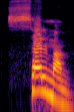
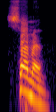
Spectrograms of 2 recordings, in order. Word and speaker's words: salmon: We don't say salmon. We say salmon. Yolk, fork, foot, shoot, wood. So, in all of these words, the letter L is not pronounced.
